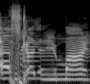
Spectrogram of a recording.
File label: "got in mind", Funky Vocals, girls; USB Soundscan vol.18; AKAI; TB GIRLS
